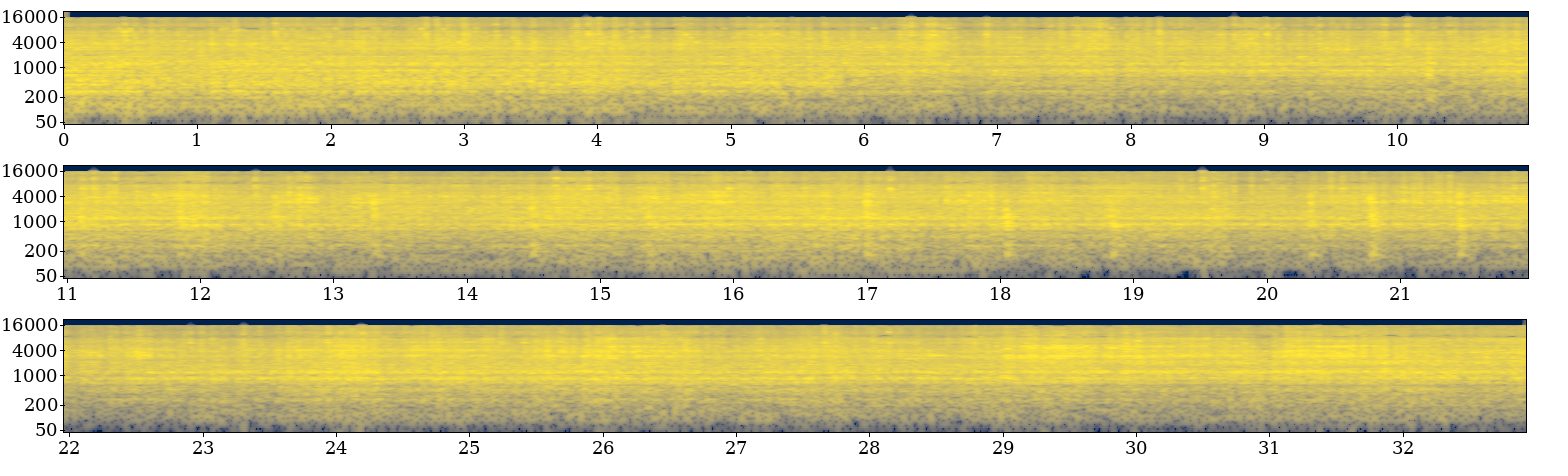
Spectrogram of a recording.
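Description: Wood lathe running steadily while a hand-held turning chisel cuts a slender wooden spindle, throwing off shavings.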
